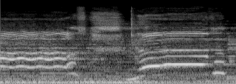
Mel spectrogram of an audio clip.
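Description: A woman singing a soaring ballad live, holding a long note with vibrato over quiet backing music. Her voice breaks off briefly near the middle, then she slides up into a new sustained note.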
